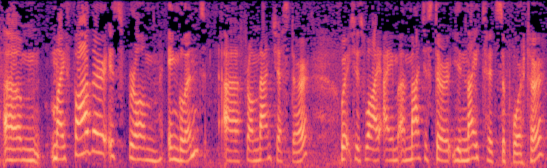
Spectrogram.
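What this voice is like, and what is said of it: Mild northeast Scottish accent. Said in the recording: “my strange accent ... I'm from Aberdeen in northeast Scotland, and that accounts for the Scottish accent, which isn't too pronounced ... you might hear a few words pronounced in a slightly odd way”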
